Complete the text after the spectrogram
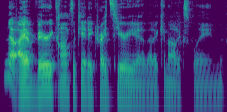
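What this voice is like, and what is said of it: Sarcastic tone. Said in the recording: “that's me being sarcastic.”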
